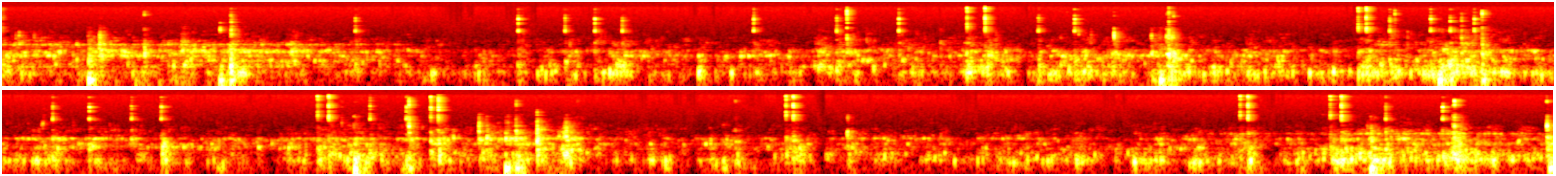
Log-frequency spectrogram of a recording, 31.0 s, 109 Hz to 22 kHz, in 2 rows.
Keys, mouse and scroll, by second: 3.5-9.6 middle drag, 9.6 click, 10.1 scroll up 2, 10.4-11.5 middle drag, 11.5 g, 13.9 middle click, 14.4-15.6 shift+scroll up 1, 16.0-17.6 middle drag, 17.6 k, 19.2 shift+middle click, 20.5 KP_7, 22.7 k, 29.4-31.0 shift+middle drag.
